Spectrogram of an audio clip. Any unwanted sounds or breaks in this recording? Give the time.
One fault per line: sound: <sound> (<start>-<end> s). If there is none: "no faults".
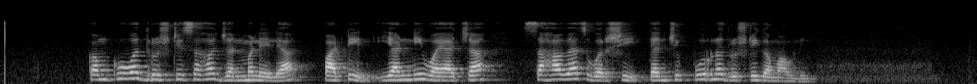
no faults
